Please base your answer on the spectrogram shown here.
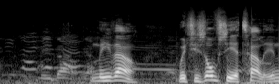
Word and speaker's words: Mival: How would you pronounce it? Mival? Mival.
